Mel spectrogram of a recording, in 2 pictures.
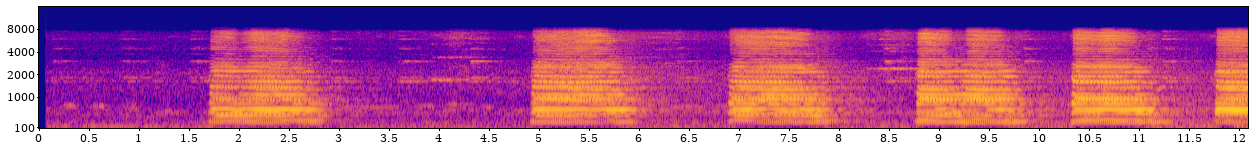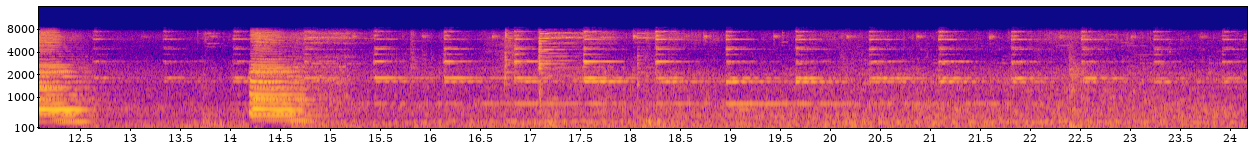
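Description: Diesel freight locomotives' multi-note air horn blowing about seven blasts, mostly about a second long with a short last one, the crossing signal for a grade crossing. Then the locomotives pass close by, their engines rumbling under thin high squeals from the wheels on the rail.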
